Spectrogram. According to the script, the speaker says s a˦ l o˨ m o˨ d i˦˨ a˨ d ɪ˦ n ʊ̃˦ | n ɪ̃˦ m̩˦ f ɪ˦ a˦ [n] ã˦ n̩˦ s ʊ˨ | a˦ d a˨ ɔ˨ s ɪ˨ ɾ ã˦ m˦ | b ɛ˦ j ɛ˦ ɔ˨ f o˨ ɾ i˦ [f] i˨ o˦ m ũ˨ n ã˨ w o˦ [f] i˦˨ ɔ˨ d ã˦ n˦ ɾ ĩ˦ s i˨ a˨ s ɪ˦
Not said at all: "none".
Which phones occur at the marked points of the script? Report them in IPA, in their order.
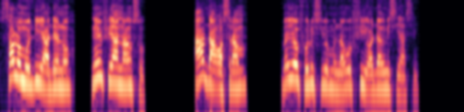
n, s, f

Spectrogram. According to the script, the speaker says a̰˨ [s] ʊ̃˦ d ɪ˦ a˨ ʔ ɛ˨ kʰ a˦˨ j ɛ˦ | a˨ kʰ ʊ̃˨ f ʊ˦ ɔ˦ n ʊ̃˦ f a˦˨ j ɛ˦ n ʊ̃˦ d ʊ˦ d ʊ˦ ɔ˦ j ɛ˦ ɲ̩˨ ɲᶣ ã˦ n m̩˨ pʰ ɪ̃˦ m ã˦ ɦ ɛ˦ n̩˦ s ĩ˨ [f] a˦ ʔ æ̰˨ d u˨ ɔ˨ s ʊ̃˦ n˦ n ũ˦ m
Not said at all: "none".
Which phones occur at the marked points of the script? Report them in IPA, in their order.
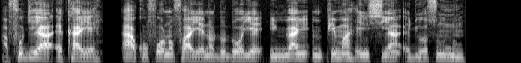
f, none

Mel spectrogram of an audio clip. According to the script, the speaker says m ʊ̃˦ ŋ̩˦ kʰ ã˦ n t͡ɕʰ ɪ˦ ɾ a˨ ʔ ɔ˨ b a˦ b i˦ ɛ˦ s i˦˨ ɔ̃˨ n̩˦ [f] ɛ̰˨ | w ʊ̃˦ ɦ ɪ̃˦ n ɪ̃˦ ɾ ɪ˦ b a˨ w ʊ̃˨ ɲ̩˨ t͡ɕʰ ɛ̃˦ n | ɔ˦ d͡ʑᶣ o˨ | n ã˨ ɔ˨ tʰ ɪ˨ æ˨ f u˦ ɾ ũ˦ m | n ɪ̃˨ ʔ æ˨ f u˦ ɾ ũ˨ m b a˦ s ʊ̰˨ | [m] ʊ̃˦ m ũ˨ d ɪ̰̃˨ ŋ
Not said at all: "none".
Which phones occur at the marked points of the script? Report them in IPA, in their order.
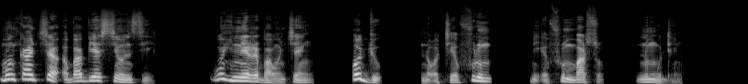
s, n

